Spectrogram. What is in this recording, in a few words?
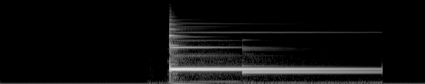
doorbell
